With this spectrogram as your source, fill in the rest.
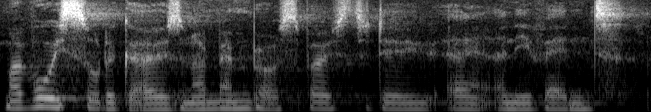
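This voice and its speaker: A woman with a raspy, croaky voice that always sounds like she has a cold, chattily telling her testimony to a church congregation, rambling with fillers and restarts. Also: fairly low pitch, fairly even intonation, fast. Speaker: church member giving a testimony. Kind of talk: personal testimony told to a congregation. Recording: long reverb of a large hall.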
